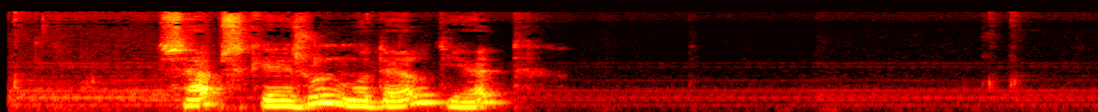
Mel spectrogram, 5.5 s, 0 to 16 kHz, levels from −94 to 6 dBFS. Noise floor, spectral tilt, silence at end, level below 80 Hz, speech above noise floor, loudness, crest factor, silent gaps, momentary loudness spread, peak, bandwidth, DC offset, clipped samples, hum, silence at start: -63 dBFS; -5.5 dB/octave; 2.95 s; -60 dBFS; 46 dB; -17 LUFS; 20 dB; none; 7 LU; 0 dBFS; 11.5 kHz; under 0.1%; under 0.1%; none; 0.8 s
